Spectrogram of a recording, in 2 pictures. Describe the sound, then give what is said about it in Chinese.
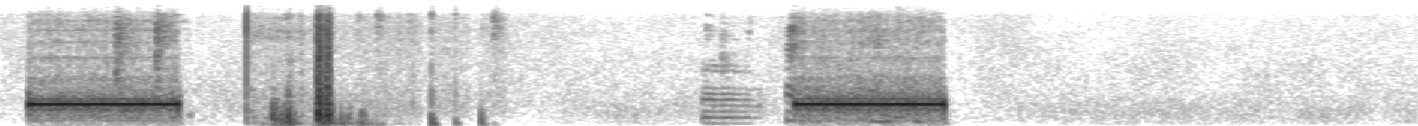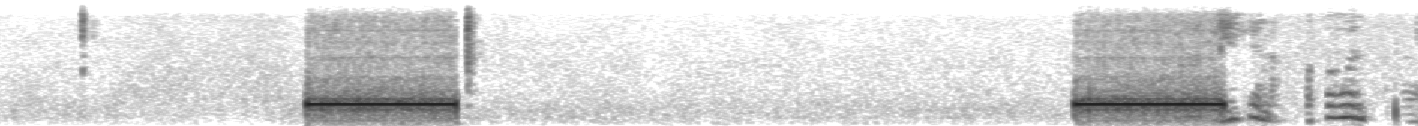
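A telephone ringback tone sounds on an outgoing call: four steady one-second beeps at regular intervals of about five seconds, with faint line clicks and rustling in the gaps. “不是打了两个电话”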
